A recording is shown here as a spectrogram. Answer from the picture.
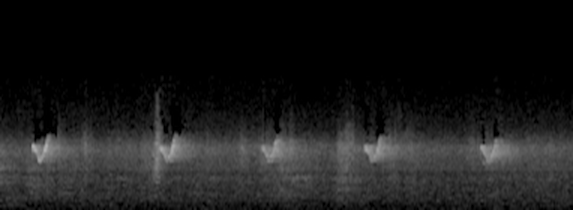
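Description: Faint forest ambience with a small bird repeating a short, high chirp that dips and rises in pitch, five times, about once every one and a half seconds.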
